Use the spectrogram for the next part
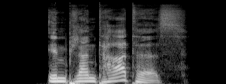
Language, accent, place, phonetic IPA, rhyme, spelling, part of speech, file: German, Germany, Berlin, [ɪmplanˈtaːtəs], -aːtəs, Implantates, noun, De-Implantates.ogg
- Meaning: genitive singular of Implantat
